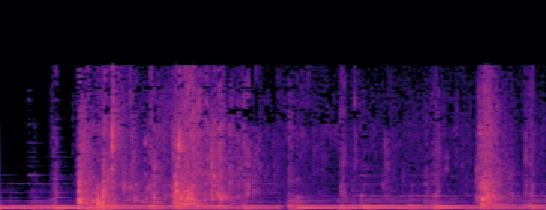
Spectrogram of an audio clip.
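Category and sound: household object, bath water splashing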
